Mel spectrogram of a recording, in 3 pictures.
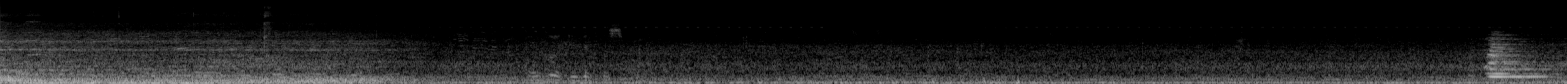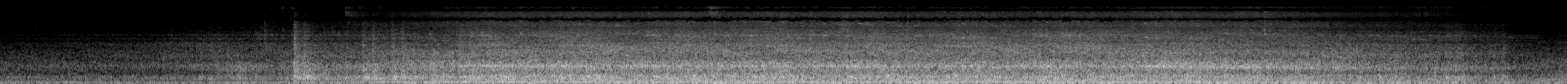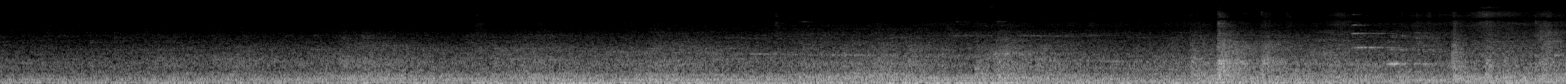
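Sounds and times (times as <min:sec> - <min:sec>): train wheels rumbling on rail: 0:00.0 - 0:47.0
train whine: 0:00.0 - 0:47.0
train horn blast: 0:14.8 - 0:15.7.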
